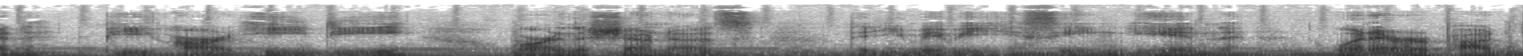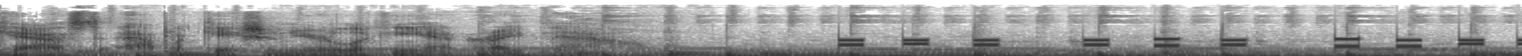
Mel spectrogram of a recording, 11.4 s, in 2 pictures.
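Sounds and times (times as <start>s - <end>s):
speech: 0.0s - 8.2s
telephone touch-tone dialing: 8.9s - 11.4s.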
